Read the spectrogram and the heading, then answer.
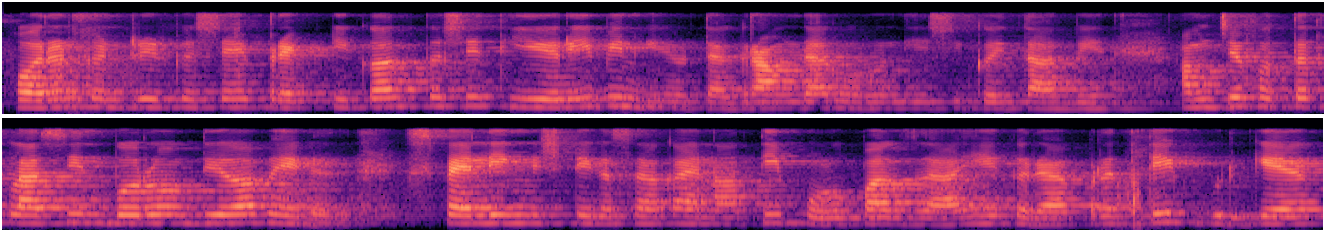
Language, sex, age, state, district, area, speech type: Goan Konkani, female, 45-60, Goa, Murmgao, rural, spontaneous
